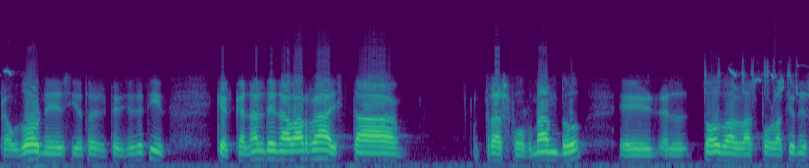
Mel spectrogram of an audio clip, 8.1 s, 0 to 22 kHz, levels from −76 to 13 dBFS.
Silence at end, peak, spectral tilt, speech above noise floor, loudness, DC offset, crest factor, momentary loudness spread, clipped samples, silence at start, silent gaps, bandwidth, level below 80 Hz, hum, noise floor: 0 s; -4 dBFS; -5.5 dB/octave; 35 dB; -17 LUFS; under 0.1%; 14 dB; 11 LU; under 0.1%; 0 s; none; 8.4 kHz; -50 dBFS; none; -52 dBFS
